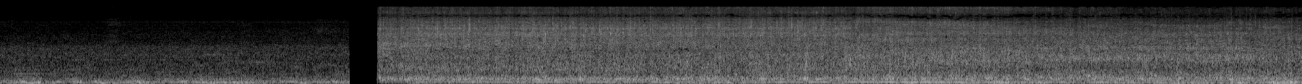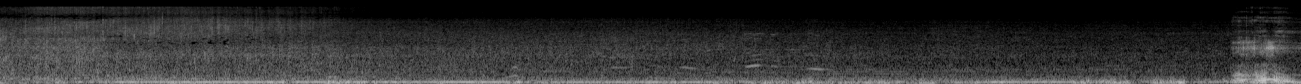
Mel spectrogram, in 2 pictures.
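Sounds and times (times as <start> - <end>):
fountain jets splashing: 3.8 - 23.8.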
